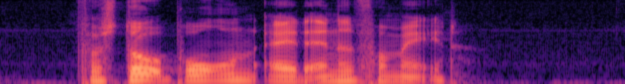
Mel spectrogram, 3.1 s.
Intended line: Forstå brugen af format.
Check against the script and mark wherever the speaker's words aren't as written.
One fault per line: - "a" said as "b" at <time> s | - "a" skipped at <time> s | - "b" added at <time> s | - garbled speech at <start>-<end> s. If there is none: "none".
- "et andet" added at 1.4 s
